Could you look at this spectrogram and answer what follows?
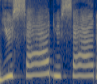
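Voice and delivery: put-on high little-kid voice repeating; high toddler repeating the question. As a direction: keep asking like a confused toddler. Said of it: "He just keeps saying".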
